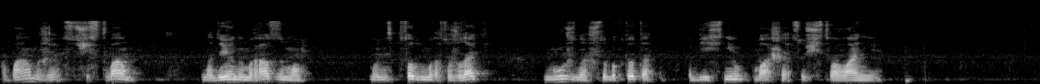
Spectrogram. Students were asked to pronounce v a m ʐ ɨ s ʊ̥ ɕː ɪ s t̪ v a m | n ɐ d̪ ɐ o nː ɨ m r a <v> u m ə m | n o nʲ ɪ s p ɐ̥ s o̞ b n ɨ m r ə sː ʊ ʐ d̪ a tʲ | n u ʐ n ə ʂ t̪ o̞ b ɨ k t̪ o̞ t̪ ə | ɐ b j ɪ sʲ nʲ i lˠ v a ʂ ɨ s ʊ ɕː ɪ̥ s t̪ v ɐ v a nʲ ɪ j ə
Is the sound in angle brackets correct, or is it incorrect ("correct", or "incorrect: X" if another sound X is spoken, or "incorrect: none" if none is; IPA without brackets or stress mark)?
incorrect: z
